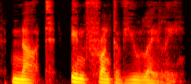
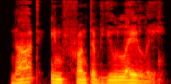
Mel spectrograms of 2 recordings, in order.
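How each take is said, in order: First: Said in the usual way. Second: Level, cold echo of the earlier plea; wife mocking her husband with his cruelty. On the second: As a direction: throw her own words back. Wife throws his words back.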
